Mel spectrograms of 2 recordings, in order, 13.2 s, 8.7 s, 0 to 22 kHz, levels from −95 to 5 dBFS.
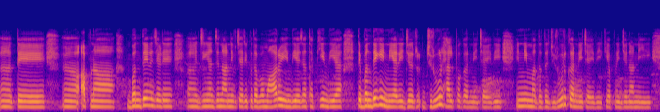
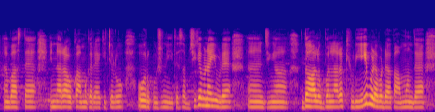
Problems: none marked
